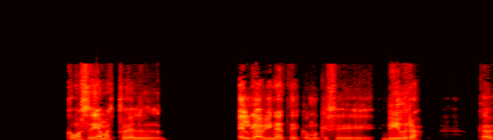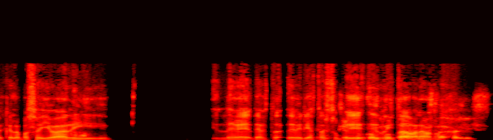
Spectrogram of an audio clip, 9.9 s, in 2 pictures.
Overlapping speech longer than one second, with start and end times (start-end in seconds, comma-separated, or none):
8.1-9.3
